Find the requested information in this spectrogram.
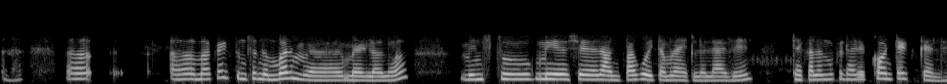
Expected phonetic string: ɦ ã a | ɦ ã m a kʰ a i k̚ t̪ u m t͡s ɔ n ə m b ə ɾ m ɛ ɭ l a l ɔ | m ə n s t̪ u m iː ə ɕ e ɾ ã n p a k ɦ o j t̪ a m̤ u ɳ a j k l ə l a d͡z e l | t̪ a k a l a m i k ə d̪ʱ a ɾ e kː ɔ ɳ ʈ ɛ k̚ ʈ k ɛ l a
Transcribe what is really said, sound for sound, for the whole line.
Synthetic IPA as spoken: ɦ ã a | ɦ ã m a k a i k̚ t̪ u m t͡s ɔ n ə m b ə ɾ m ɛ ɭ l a l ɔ | m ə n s t̪ u m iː ə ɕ e ɾ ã n p a k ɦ o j t̪ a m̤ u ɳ a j k l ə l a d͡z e l | t̪ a k a l a m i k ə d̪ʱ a ɾ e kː ɔ ɳ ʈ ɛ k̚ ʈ k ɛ l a

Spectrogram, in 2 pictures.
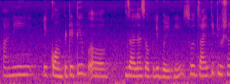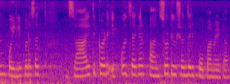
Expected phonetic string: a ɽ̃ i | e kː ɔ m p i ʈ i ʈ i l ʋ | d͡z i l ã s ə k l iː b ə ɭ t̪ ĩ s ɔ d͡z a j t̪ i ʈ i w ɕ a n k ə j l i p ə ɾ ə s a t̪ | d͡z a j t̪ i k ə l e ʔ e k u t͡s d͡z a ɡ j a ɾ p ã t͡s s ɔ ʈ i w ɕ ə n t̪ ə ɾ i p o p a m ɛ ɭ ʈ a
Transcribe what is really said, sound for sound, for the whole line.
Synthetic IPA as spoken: a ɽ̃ i | e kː ɔ m p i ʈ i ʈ i ʋ | d͡z a l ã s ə k l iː b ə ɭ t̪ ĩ s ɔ d͡z a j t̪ i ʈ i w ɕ ə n p ə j l i p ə ɾ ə s a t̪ | d͡z a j t̪ i k ə ɽ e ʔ e k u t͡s d͡z a ɡ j a ɾ p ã t͡s s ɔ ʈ i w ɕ ə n t̪ ə ɾ i p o p a m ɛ ɭ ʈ a

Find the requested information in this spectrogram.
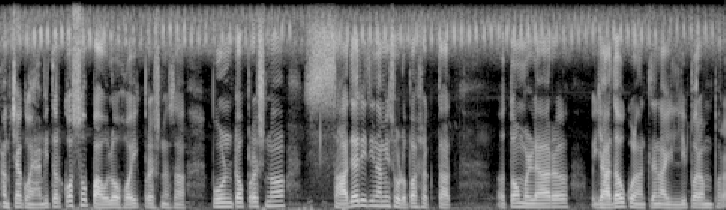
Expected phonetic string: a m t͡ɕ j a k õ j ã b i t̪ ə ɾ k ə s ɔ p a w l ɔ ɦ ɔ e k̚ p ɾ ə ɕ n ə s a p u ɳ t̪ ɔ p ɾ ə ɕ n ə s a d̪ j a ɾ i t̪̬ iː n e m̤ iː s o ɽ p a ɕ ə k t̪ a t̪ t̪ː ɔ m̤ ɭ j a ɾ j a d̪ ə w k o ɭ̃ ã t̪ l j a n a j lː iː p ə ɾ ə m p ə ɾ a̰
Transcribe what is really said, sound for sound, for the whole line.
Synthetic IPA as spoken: a m t͡ɕ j a ɡ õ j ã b i t̪ ə ɾ k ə s ɔ p a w l ɔ ɦ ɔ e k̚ p ɾ ə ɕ n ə s a p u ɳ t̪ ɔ p ɾ ə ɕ n ə s a d̪ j a ɾ i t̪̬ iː n a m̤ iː s o ɽ p a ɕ ə k t̪ a t̪ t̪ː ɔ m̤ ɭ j a ɾ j a d̪ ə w k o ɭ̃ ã t̪ l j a n a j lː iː p ə ɾ ə m p ə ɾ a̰

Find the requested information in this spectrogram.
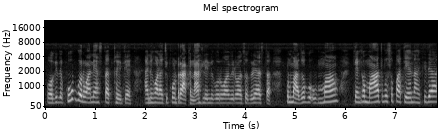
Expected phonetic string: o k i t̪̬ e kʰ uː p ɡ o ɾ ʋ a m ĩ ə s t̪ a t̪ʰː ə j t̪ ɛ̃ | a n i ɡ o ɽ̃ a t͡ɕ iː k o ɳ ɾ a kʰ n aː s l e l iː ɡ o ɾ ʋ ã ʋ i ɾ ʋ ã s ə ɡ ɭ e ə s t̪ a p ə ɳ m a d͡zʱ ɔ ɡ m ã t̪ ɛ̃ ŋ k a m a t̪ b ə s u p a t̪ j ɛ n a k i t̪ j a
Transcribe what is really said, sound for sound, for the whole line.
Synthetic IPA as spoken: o k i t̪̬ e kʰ uː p ɡ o ɾ ʋ a n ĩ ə s t̪ a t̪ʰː ə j t̪ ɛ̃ | a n i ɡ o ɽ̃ a t͡ɕ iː k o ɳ ɾ a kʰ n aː s l e l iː ɡ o ɾ ʋ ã ʋ i ɾ ʋ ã s ə ɡ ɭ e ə s t̪ a p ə ɳ m a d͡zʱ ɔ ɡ m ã t̪ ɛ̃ ŋ k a m a t̪ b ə s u p a t̪ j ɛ n a k i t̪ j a

